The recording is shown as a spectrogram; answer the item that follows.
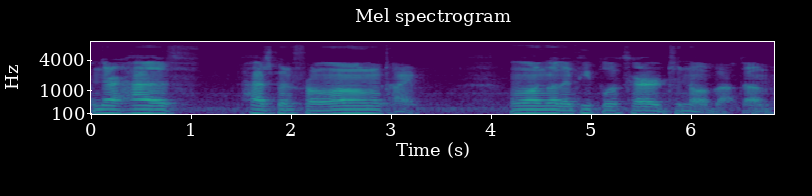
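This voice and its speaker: The man talks fairly slowly. His voice picks up audible room echo. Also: medium pitch for a man. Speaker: vlogger. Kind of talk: personal vlog monologue. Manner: halting, with fillers.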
